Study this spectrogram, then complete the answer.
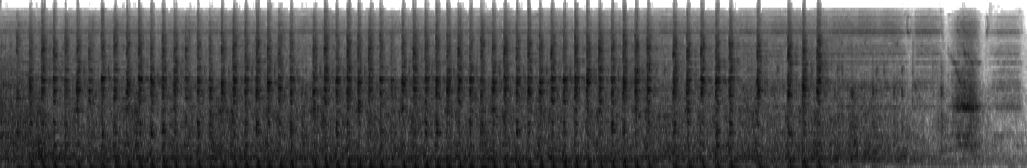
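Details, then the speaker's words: Minneapolis Moline Z tractor after rewiring, choke pushed in: heavy, slow chuffing that drags and fades as the engine labours to crank and catch; owner suspects a very slow idle or the low idle set screw on the carburetor. "Seems like it's laboring. I don't know if I have a low idle set screw or"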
